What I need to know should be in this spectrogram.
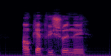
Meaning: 1. to hood (cover with a hood) 2. to lead into a monastic life
- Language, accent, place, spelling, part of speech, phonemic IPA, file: French, France, Lyon, encapuchonner, verb, /ɑ̃.ka.py.ʃɔ.ne/, LL-Q150 (fra)-encapuchonner.wav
